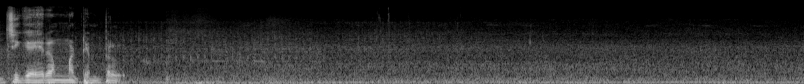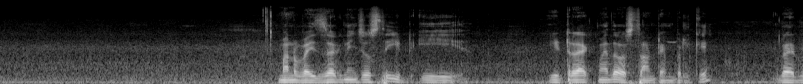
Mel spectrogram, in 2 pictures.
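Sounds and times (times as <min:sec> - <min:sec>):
motorcycle engine hum: 0:00.0 - 0:16.0
wind and road noise: 0:00.0 - 0:16.0.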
